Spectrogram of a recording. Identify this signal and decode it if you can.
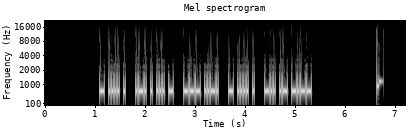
Morse code, heard as a keyed tone, about 40 wpm, 700 Hz. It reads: THE REST OF THE DAY
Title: Sets of 5 Words 40wpm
